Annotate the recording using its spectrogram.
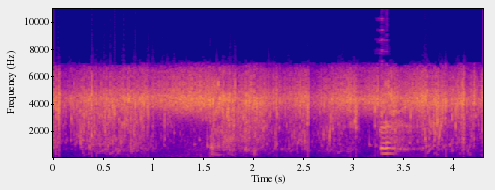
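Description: Lake water splashing and sloshing close to the microphone as swimmers thrash about, with a short voice about three seconds in.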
